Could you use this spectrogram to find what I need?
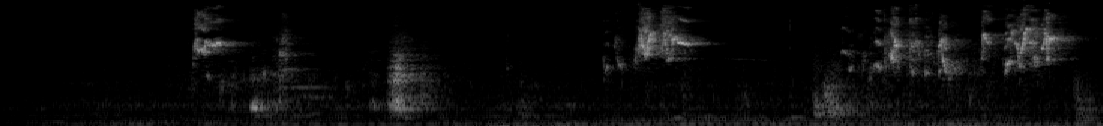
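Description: Lovebirds chirp and screech loudly close by.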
